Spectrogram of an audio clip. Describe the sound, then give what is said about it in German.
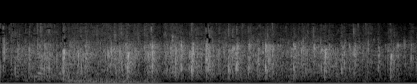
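Steady applause from a group, dense overlapping claps forming a continuous bright wash at an even level, with no voices standing out. “Trotzdem Applaus.”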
